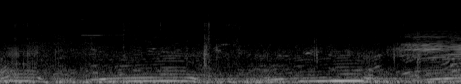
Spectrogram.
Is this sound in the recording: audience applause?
no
